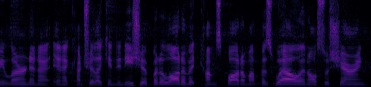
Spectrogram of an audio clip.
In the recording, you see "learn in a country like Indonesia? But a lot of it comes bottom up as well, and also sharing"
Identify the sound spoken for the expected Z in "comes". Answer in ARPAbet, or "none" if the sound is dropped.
Z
